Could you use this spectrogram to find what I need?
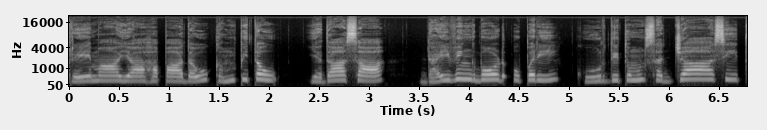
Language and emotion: Sanskrit, fearful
